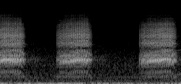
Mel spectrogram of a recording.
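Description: A common raven, soaring against a blue sky over the hot, arid desert of the American Southwest, gives three loud, harsh croaking calls in slow succession, each a short rasping burst with brief gaps between, with no other sounds.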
